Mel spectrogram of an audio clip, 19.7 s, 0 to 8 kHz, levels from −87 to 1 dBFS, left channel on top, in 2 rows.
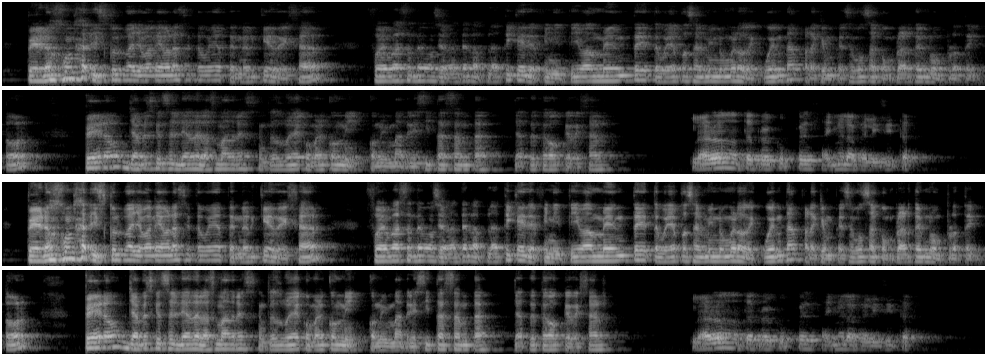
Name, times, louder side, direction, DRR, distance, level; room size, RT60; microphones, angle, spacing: voice 1, 0.3-3.2 3.7-10.1 10.7-15.9, right 4 dB, 70° right, 0.5 m, -32 dB
voice 2, 16.7-18.9, left 1 dB, 35° left, 0.8 m, -37 dB
8.8 x 5.0 x 4.8 m
head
